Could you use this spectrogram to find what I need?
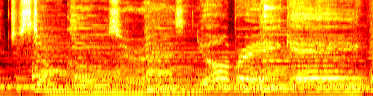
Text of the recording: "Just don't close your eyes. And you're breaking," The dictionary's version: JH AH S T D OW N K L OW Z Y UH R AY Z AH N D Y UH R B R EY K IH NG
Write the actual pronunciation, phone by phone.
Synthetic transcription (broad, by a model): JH AH S D OW N K L OW Z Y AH R AY Z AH N Y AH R B R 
